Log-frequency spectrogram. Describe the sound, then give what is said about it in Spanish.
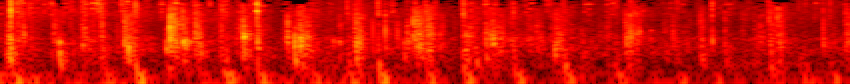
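Horse hooves clip-clop in a quick, steady rhythm as a rider rides away on horseback, with many even hoofbeats at moderate loudness. “Se sube al caballo y se marcha de vuelta hacia Madrid.”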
